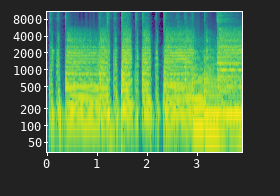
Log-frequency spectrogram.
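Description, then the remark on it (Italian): An electric guitar played through an amp plugin on its default crunch preset, with a crunchy, mildly overdriven tone, plays a short phrase of strummed chords and single notes, loud and sustained, ending on a ringing held chord. No one speaks. “Ok, un suono crunch eh, abbastanza anonimo.”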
